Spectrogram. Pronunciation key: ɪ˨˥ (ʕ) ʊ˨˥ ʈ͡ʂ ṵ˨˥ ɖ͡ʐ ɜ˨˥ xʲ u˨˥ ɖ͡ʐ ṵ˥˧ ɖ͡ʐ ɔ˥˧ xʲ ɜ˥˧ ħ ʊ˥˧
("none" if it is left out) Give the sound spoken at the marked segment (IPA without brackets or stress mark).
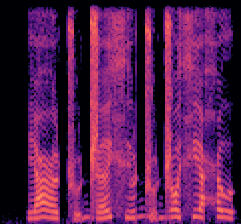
ʕ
